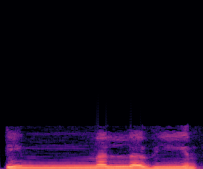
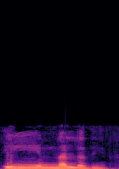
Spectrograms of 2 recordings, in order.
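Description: First: إن الذين slow and higher; slow recited example. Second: إن with the kasra dragged toward إين; overstretched kasra. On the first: Teacher recites the example in even timing. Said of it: "الخطأ ... أن يمط كسرة". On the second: Teacher demonstrates the stretched kasra mistake. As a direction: drag the kasra of إن. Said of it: "الهمزة فيقول". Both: Shown as a demonstration.

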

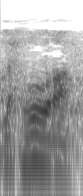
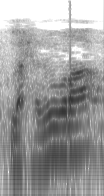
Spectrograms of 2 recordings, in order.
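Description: First: محظورا with a heavy emphatic zha. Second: محذورا with a light, open dhal. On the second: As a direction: keep the dhal in محذورا unemphatic. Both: Shown as a demonstration. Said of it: "حتى تفرق بينه وبين".

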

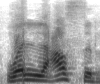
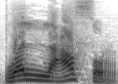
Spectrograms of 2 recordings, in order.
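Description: First: والعصر ending in a thin light ra, the wrong way. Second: والعصر said slowly, ending in a full heavy ra like ra; the correct والعصر, slow and heavy ra. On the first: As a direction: end والعصر with a fine ri-like ra, as a mistake. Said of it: "لا نقول". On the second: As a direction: stop on والعصر with a thick rounded ra. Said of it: "بل نقول". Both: Shown as a demonstration.

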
